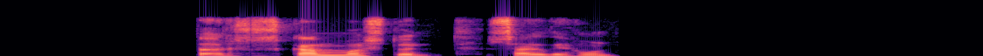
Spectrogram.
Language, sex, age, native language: Icelandic, male, 30-39, Danish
